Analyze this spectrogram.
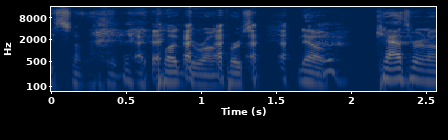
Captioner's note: laughing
